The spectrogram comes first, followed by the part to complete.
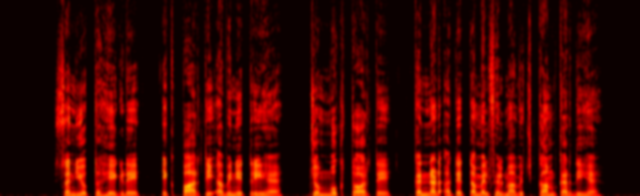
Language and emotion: Punjabi, neutral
